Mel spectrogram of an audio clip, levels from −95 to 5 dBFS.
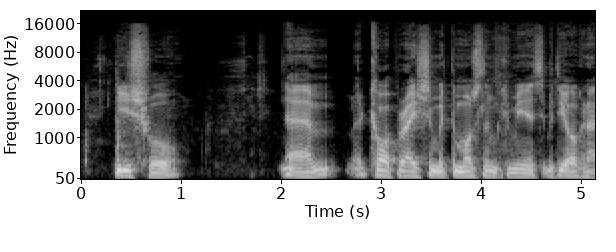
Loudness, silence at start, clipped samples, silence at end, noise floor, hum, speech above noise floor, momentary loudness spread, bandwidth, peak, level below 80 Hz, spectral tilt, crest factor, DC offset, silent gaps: -20 LUFS; 0.35 s; under 0.1%; 0 s; -66 dBFS; none; 46 dB; 8 LU; 16.5 kHz; -4 dBFS; -60 dBFS; -5 dB/octave; 18 dB; under 0.1%; none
